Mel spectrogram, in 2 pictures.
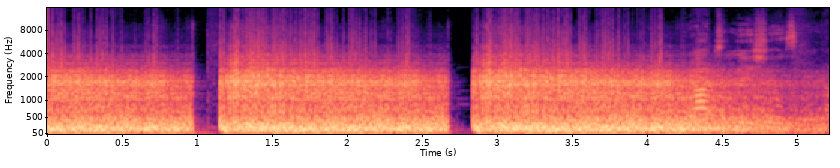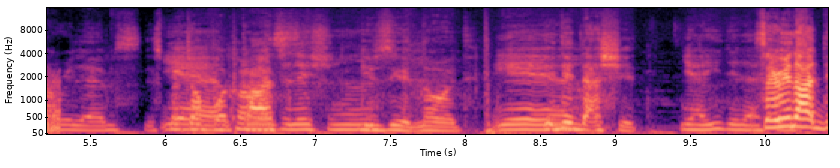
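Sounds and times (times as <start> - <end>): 
bomb explosion sound effect with dense crackling roar: 0.0 - 5.3
speech: 5.9 - 10.4.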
